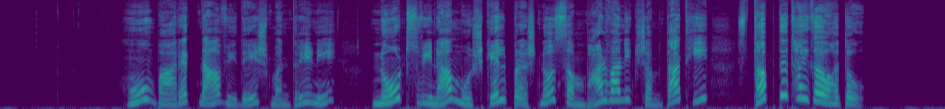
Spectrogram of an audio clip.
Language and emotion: Gujarati, surprised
